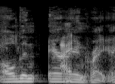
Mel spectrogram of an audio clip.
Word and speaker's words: Alden Ehrenreich: Oh, Alden Ehrenreich? – Alden Ehrenreich.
